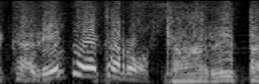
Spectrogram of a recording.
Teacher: no interior do Rio Grande do Sul o r fica mais fraco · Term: R fraco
